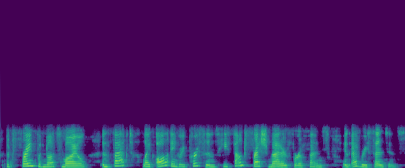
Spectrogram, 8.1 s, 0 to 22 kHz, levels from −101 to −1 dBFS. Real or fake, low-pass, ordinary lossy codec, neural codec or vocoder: real; 5.4 kHz; Opus, 32 kbps; none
